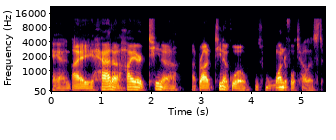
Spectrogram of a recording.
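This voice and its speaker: Gravelly low-voiced man. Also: unhurried. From South Korea. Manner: soft-spoken, hesitant, many uh and um fillers. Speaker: guest composer. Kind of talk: interview answers.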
